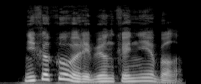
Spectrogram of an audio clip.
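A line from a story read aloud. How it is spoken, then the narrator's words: Tired objection. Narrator (Russian): устало возразила она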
